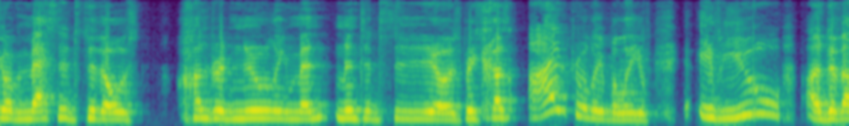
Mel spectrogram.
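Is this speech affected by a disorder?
Yes: cerebral palsy.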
